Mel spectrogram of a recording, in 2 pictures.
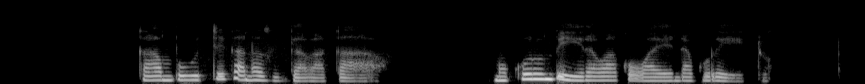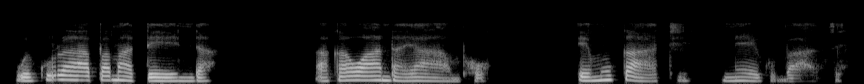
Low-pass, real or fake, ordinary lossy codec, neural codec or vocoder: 7.2 kHz; real; Opus, 24 kbps; none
